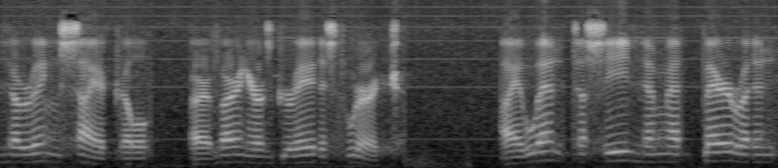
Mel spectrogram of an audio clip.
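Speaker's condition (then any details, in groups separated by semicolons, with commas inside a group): Motor neurone disease, speech-generating device; diagnosed at age 21, atypical case, not MS, initially given couple of years to live, uses voice synthesizer; almost completely paralysed, slower progression than expected, decades since diagnosis; speaks only through speech synthesizer, synthesizer mispronounces some names, needs phonetic respelling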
